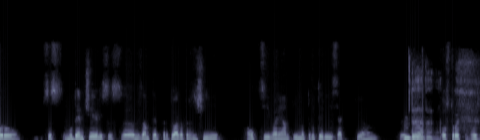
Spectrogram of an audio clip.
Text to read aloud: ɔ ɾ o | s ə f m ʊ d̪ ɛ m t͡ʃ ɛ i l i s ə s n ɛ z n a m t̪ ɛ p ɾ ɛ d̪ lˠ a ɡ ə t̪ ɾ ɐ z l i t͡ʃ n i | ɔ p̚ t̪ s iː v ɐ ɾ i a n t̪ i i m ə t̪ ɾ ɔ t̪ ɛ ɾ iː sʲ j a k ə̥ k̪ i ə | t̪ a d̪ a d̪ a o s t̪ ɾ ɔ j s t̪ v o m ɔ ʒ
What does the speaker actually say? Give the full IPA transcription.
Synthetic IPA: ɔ ɾ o | s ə s m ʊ d̪ ɛ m t͡ʃ ɛ i l i s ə s n ɛ z n a m t̪ ɛ p ɾ ɛ d̪ lˠ a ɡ ə t̪ ɾ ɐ z l i t͡ʃ n i | ɔ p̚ t̪ s iː v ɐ ɾ i a n t̪ i i m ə t̪ ɾ u t̪ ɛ ɾ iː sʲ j a k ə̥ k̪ i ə | d̪ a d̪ a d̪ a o s t̪ ɾ ɔ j s t̪ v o m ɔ ʒ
